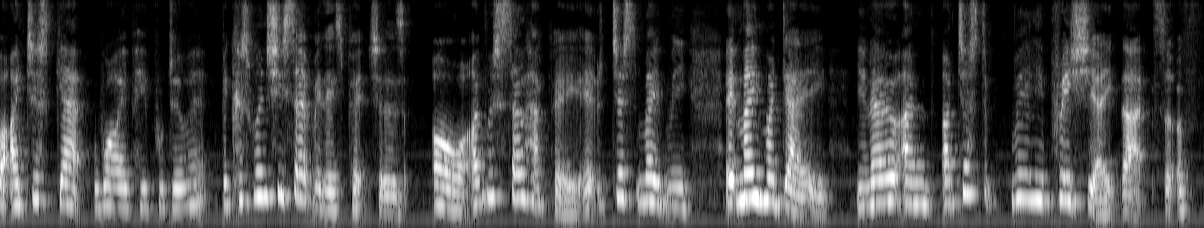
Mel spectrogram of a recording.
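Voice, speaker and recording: A woman with a high voice speaks fairly slowly, her intonation lively. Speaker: artist and painter vlogger. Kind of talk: casual vlog chat to camera.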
